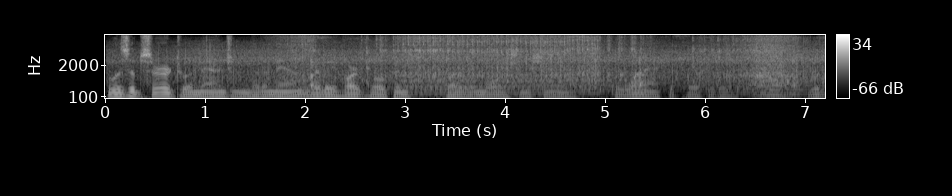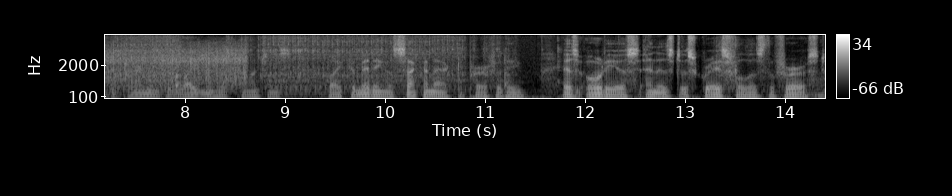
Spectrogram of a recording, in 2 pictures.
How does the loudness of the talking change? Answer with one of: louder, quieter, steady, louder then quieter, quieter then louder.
quieter then louder.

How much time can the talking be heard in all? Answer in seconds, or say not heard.
14 s.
